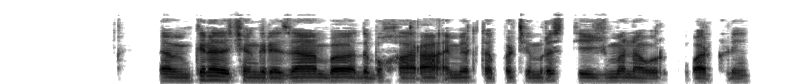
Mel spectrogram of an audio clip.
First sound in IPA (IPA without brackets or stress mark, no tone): d̪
